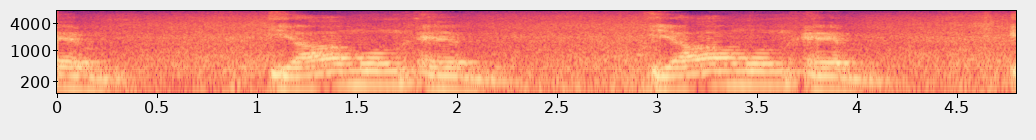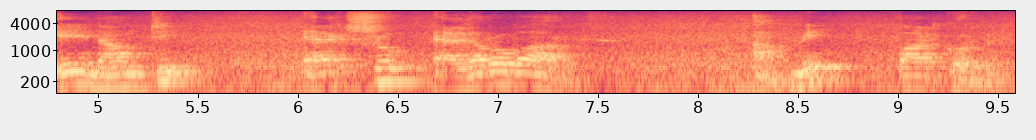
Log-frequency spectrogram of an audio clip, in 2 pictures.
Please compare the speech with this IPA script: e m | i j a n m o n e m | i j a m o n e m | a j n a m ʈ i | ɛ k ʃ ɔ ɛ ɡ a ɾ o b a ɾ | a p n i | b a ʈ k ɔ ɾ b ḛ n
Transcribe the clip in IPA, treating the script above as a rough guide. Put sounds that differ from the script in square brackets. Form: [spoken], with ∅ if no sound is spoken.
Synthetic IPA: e m | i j a [∅] m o n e m | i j a m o n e m | [e] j n a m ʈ i | ɛ k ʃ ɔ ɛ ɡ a ɾ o b a ɾ | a p n i | [p] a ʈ k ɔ ɾ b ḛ n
